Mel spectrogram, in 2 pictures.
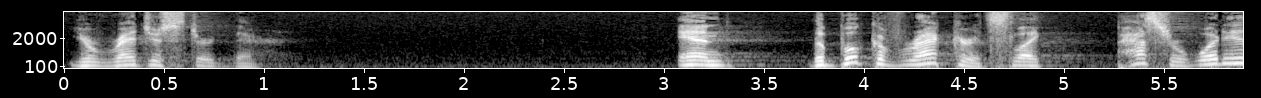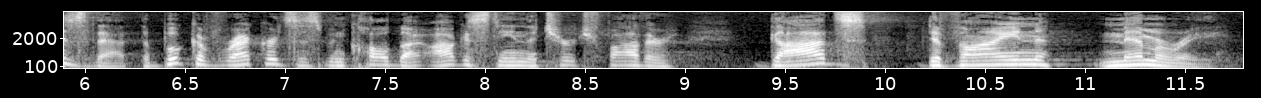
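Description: A man's voice: a little high, unhurried, pauses often, fairly bright tone, breathy edge, long reverb tail. A man preaching a sermon as pastor, emphatic and repeating his key points with rising force, in a church sanctuary.

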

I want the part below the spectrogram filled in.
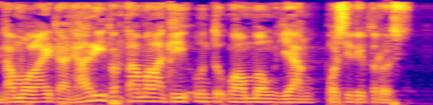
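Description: A man giving a motivational talk, acting out examples of tone with big swings in pitch. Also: fairly even intonation, racing. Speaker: motivational speaker.

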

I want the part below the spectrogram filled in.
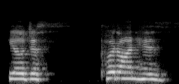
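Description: A woman's voice: sits high, level tone, measured pace. A woman co-hosting a casual live stream, chatty and playful. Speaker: co-host. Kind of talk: casual chat. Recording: dull lo-fi livestream audio.

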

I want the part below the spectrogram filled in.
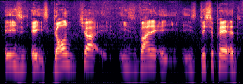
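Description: Excitable high-voiced gaming streamer. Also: male voice, slow. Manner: excitable, bursts into shouts and laughs, repeats himself. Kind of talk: live gameplay commentary to chat.

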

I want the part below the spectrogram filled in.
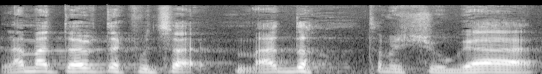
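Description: A man giving a sermon as a rabbi, animated and full of rhetorical questions. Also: gravelly, husky. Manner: animated, rhetorical questions, sharp pitch swings.

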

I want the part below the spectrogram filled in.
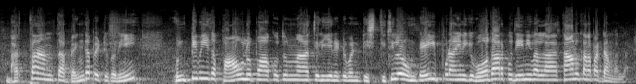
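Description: A man giving a devotional discourse on a sacred epic. He recites verses slowly and explains them, and speaks the characters' lines in a softer voice. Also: sits high, expressive, a little hiss or hum. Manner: acts out the characters' speech in a softer voice.

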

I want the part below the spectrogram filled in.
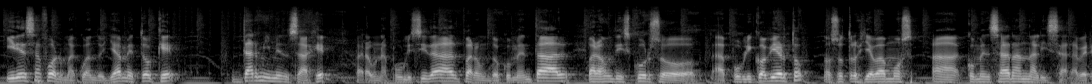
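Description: A man teaching voice technique. He talks directly to the viewer and changes his projection and brightness on purpose to demonstrate. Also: medium pitch. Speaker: voice coach. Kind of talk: voice technique tutorial. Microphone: camera and microphone.

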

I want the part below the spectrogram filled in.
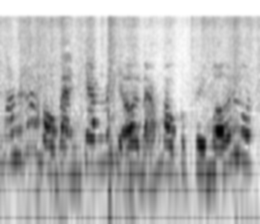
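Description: High fast-talking woman selling live. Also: background noise. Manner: brisk, repetitive calls for orders. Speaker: livestream seller. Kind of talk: fast sales pitch on a live stream.

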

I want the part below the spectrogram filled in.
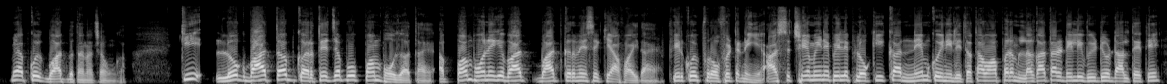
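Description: A man's voice: a little high, clear, resonant tone, dry recording, clean studio sound. A man hosting his own channel, giving casual, chatty market commentary and speaking straight to his viewers. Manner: chatty, explanatory, addresses viewers directly. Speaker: crypto channel host.

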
